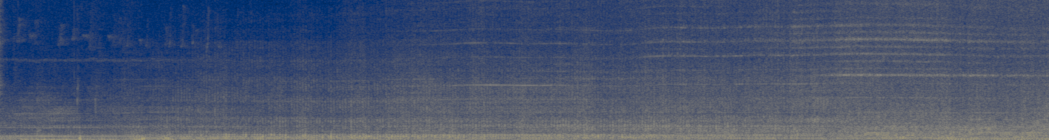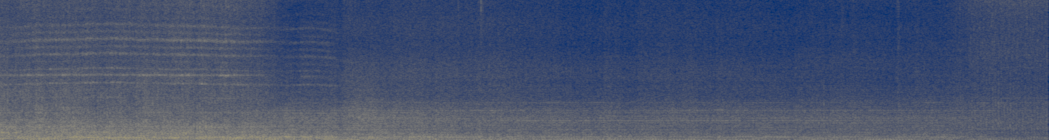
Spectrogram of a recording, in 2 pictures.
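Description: Sea Lynx naval helicopter's rotors and twin turbines running steadily as it approaches and hovers over a frigate's flight deck to land. It is loudest in the middle and quieter near the end once it is down on deck.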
